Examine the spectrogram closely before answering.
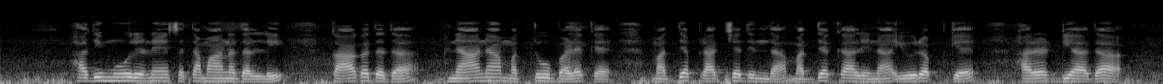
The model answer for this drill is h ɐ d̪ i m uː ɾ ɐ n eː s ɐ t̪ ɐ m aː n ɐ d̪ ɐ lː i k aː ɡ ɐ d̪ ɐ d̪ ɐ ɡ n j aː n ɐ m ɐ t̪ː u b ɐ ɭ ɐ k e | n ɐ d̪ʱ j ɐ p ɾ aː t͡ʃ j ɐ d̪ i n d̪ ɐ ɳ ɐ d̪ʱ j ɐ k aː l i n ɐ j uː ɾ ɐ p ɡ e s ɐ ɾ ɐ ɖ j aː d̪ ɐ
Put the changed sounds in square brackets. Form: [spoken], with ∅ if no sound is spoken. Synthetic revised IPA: h ɐ d̪ i m uː ɾ ɐ n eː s ɐ t̪ ɐ m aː n ɐ d̪ ɐ lː i k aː ɡ ɐ d̪ ɐ d̪ ɐ ɡ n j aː n ɐ m ɐ t̪ː u b ɐ ɭ ɐ k e | [m] ɐ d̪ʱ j ɐ p ɾ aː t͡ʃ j ɐ d̪ i n d̪ ɐ [m] ɐ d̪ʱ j ɐ k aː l i n ɐ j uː ɾ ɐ p ɡ e [h] ɐ ɾ ɐ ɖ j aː d̪ ɐ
